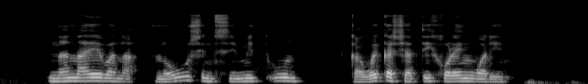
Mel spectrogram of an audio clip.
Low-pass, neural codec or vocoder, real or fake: 10.8 kHz; codec, 24 kHz, 3.1 kbps, DualCodec; fake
